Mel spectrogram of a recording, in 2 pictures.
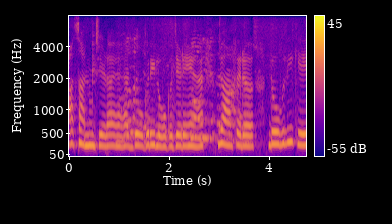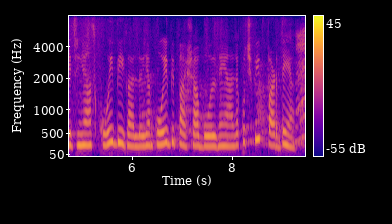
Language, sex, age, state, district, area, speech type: Dogri, female, 18-30, Jammu and Kashmir, Samba, urban, spontaneous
